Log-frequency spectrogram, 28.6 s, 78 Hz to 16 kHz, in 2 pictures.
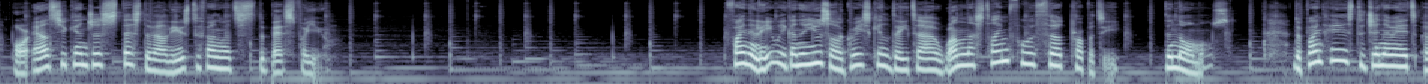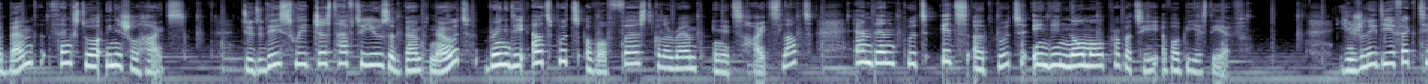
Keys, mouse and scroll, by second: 0.3 drag, 0.9-1.3 drag, 1.5 drag, 2.2 drag, 4.5 click, 4.7 click, 5.1 ctrl+click, 5.2 click, 5.6 click, 5.8 ctrl+click, 8.8 middle click, 10.0-10.8 scroll down 4, 10.7 middle click, 11.6 middle drag, 11.9 click, 12.1-13.2 middle drag, 16.0 shift+a, 21.8 click, 22.0-22.4 drag, 23.0 click, 25.7 click.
